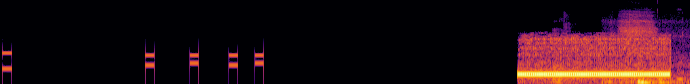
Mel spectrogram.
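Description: A telephone call being placed: a few short touch-tone dialing beeps spaced apart, followed after a pause by a loud steady dial or ringback tone lasting about two seconds, with no talking.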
